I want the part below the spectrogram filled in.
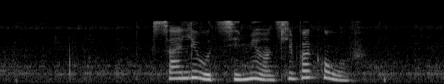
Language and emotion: Russian, positive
